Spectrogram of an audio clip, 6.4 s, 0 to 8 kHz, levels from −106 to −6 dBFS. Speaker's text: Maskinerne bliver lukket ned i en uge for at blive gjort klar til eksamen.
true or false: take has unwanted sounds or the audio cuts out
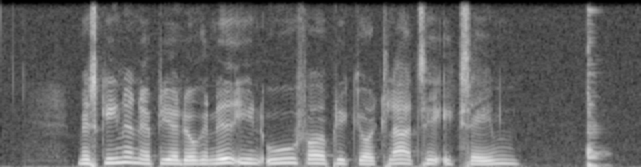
true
